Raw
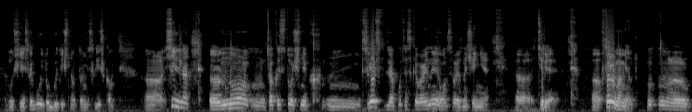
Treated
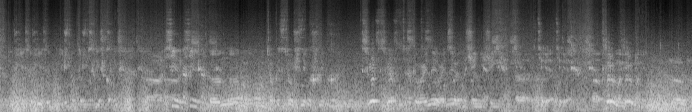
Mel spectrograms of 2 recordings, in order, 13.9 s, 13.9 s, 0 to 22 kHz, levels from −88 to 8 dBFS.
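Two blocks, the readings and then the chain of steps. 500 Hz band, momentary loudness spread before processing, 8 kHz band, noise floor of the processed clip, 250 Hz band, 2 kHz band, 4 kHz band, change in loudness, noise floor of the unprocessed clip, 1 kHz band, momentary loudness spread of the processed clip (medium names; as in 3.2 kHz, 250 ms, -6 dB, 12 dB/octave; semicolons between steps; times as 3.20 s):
+18.0 dB, 15 LU, +17.0 dB, -20 dBFS, +19.0 dB, +19.5 dB, +18.0 dB, +18.5 dB, -69 dBFS, +20.0 dB, 7 LU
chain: jump at every zero crossing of -37 dBFS; wind noise 320 Hz -29 dBFS; bass shelf 100 Hz -7.5 dB; on a send: delay 361 ms -5 dB; on the sum: upward compressor, threshold -25 dBFS; low-pass 3.4 kHz 6 dB/octave; doubling 42 ms -12.5 dB; loudness maximiser +15.5 dB; trim -1 dB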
